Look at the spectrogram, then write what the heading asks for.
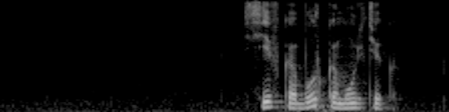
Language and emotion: Russian, neutral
